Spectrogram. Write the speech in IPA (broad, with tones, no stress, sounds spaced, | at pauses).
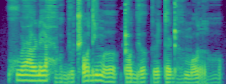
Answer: x u˦˥ ʕ ɤ˦˥ ɳ e˦˥ ħ ɔ̤˩˧˩ bʲ u˩˧˩ t͡ʃʼ ɔ˦˥ d i˦˥ m ɤ˩˧˩ | ʈ ɔ˩˧˩ bʲ ɤ˩˧˩ k ʏ˩˧˩ t ə˩˧˩ ɖʱ ə̤˩˧˩ m ɔ˩˧˩ r ɔ̤˩˧˩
